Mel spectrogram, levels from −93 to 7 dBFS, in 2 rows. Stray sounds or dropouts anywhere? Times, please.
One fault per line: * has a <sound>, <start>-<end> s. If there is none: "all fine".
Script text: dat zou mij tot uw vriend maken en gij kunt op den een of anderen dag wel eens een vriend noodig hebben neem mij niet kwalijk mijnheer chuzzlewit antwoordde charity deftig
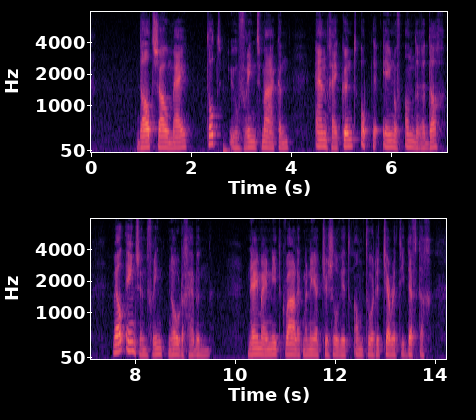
all fine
